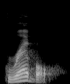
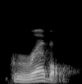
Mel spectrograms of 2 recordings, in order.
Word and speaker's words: rebel: The first word is rebel. You put the stress on the first syllable, rebel. And the second word is rebel. You put the stress on the second syllable, rebel.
